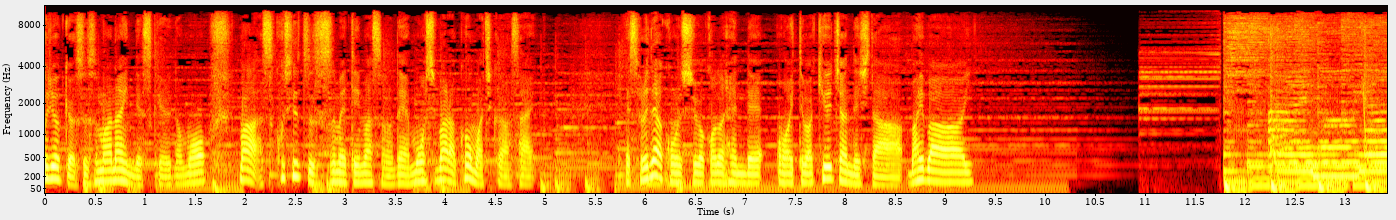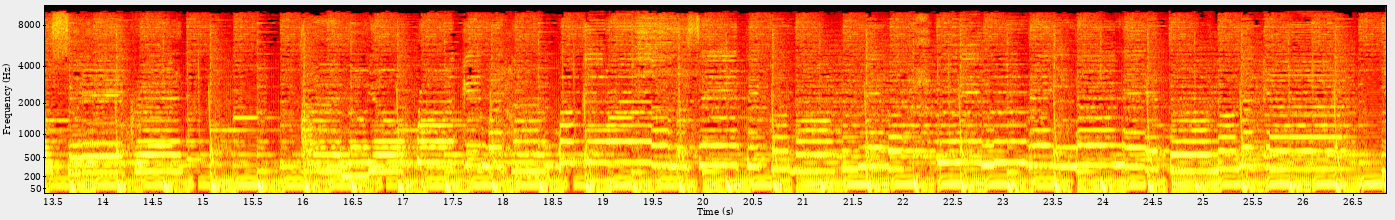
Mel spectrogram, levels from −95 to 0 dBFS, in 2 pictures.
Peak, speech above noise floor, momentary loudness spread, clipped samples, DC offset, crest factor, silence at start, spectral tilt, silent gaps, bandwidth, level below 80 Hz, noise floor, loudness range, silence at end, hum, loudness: 0 dBFS; 37 dB; 6 LU; under 0.1%; under 0.1%; 14 dB; 0 s; -5 dB/octave; none; 10.5 kHz; -24 dBFS; -52 dBFS; 3 LU; 0 s; none; -15 LUFS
